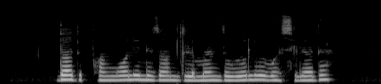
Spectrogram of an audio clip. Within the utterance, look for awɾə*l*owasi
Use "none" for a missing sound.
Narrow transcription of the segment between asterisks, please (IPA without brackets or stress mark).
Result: l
